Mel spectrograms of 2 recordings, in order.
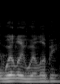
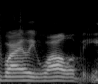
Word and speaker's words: Wiley Wallaby: Can I have a piece of that Willy Willoughby? Wally Wibbly. Wiley's Wallabies. Wallaby Wallies. Wilby Wobbaby? It's pronounced Wiley Wallaby.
